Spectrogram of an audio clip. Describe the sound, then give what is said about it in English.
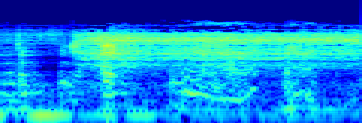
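Molten gold is poured into a mould, giving a steady, bright hissing sizzle that starts after a brief quieter moment and continues at an even level. “That gold hot enough to be pouring? Yeah, yeah, she is. And here goes.”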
